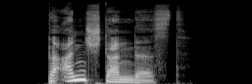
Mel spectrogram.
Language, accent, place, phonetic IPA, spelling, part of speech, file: German, Germany, Berlin, [bəˈʔanʃtandəst], beanstandest, verb, De-beanstandest.ogg
- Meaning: inflection of beanstanden: 1. second-person singular present 2. second-person singular subjunctive I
